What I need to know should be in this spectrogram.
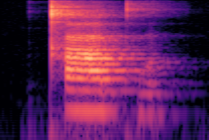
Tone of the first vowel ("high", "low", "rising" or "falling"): high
